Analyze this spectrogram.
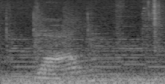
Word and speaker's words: Wang: Actually, the correct pronunciation is Wang. Oh, okay. So the A sounds more like a A?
